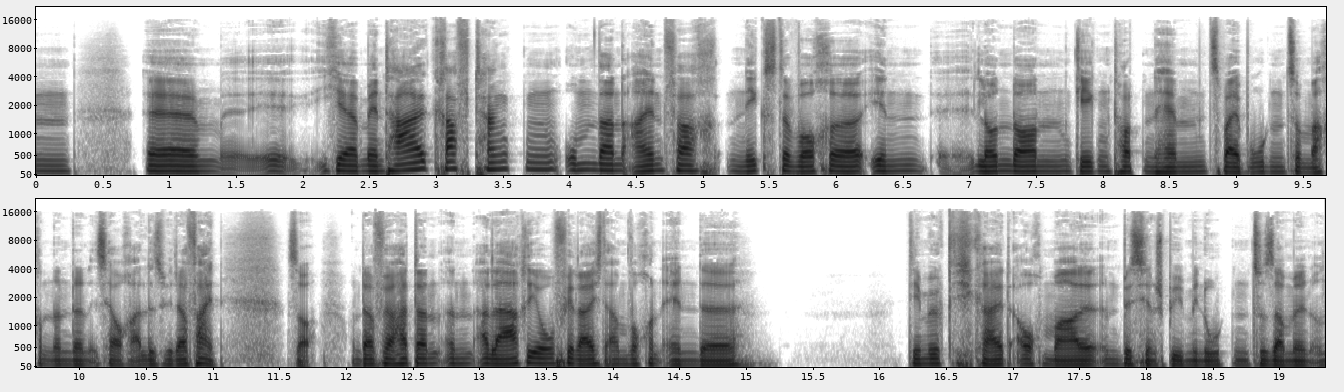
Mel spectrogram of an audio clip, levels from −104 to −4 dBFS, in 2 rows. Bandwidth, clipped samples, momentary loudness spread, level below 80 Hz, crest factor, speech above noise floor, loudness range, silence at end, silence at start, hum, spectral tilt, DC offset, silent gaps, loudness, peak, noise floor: 16 kHz; under 0.1%; 11 LU; -42 dBFS; 18 dB; 59 dB; 3 LU; 0 s; 0 s; none; -6.5 dB/octave; under 0.1%; none; -19 LUFS; -2 dBFS; -77 dBFS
